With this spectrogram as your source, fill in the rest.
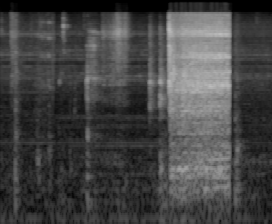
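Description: A mixer grinder grinding soaked green gram into batter runs in one loud, steady burst of about a second, preceded by scattered clicks and handling noises and ending abruptly.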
